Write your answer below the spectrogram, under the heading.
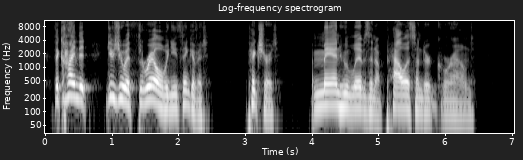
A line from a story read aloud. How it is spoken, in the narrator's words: said Raoul bitterly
